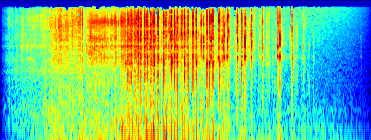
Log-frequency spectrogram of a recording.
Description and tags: Leather Being Stretched - Foley
Large extension cable used to simulate a leather strap being tightened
